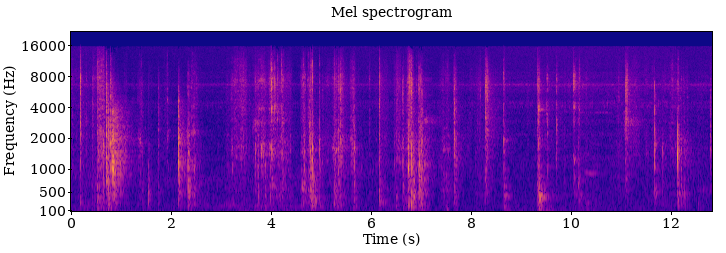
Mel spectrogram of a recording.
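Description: Plastic lower radiator shroud of a 2015 Nissan Titan being slid and worked into place by hand: a run of irregular plastic scrapes, rubs and clicks.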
